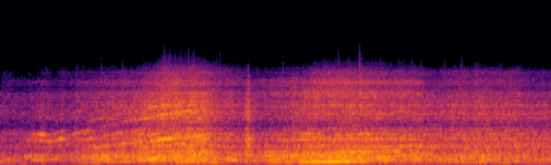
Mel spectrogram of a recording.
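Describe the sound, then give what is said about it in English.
A car engine runs steadily as the vehicle drives, its hum swelling and easing with a broad, rumbling whir and faint tonal rises, loud and continuous with no voices. “I don't like driving around with anything hot like ah, this.”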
